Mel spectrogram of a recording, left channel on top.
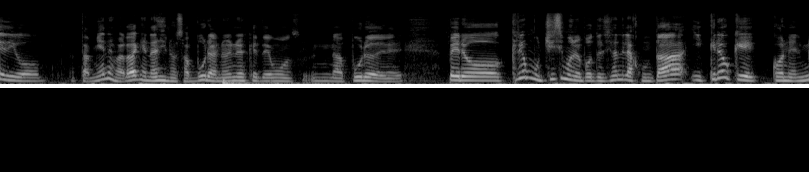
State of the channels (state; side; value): silent; right; digital silence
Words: digo, también es verdad que nadie nos apura, no es que tenemos un apuro pero creo muchísimo en el potencial de la juntada y creo que con el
